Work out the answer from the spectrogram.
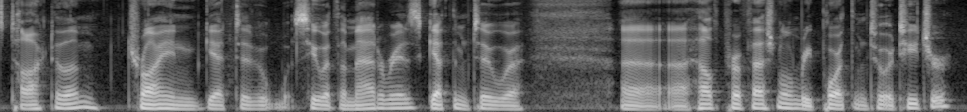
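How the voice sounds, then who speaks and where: A man with a fairly low voice works as a radio interview host. He poses questions conversationally, and the sound is dry, without room echo. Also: a little mellow.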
